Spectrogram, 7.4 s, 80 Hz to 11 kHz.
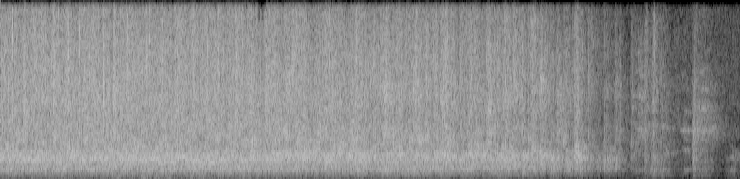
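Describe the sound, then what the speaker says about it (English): An audience applauds 15-year award recipients at an Arkansas Game and Fish Commission gathering, with loud sustained clapping from a crowd that thins and fades out near the end. "why don't we give them a big round of applause"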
